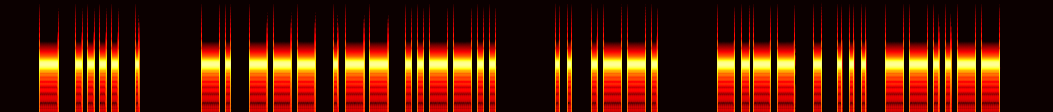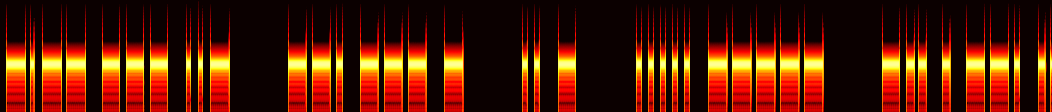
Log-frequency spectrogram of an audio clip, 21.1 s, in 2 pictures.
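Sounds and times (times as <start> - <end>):
Koch Morse code beeps: 0.4 - 1.3, 2.0 - 5.0, 5.6 - 6.6, 7.2 - 10.0, 10.6 - 12.8, 13.4 - 15.2, 15.8 - 16.3, 16.9 - 18.8, 19.4 - 21.0.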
